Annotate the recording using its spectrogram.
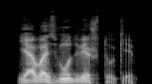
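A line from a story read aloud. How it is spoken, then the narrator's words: Plain. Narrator (Russian): сказал мужчина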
